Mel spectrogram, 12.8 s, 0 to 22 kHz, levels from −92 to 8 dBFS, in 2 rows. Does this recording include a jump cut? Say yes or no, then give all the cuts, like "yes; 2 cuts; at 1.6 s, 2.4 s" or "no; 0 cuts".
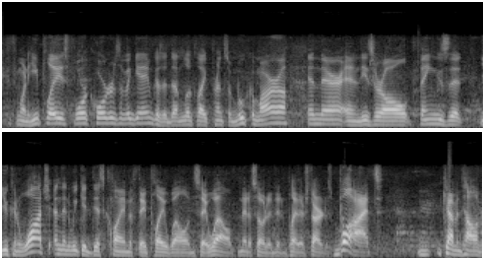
yes; 1 cut; at 4.1 s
